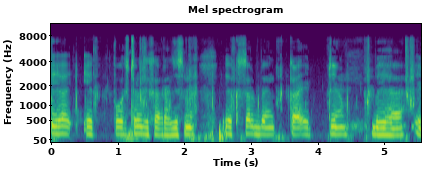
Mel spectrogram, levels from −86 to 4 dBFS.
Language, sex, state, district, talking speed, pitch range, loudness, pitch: Hindi, male, Jharkhand, Palamu, 130 wpm, 150-160 Hz, -14 LUFS, 155 Hz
